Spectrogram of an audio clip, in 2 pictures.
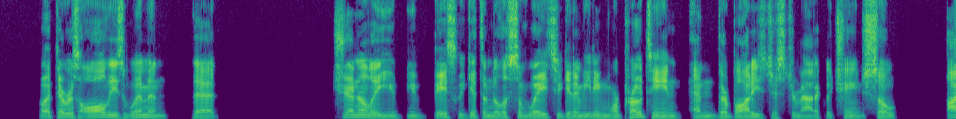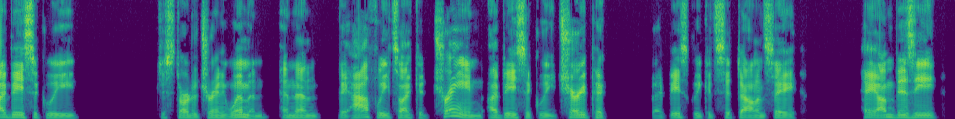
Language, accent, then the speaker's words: English; Canada; moved away as an adult; also born or lived in United States; I'm originally from Canada. I played every sport growing up, and I went to college in the U.S. to play college football.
